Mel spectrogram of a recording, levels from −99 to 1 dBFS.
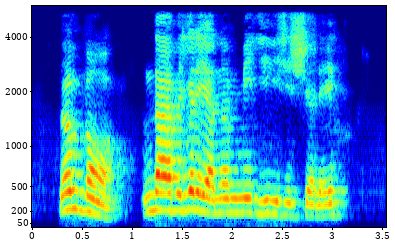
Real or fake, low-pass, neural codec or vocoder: fake; 5.4 kHz; codec, 16 kHz, 2 kbps, X-Codec, WavLM features, trained on Multilingual LibriSpeech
